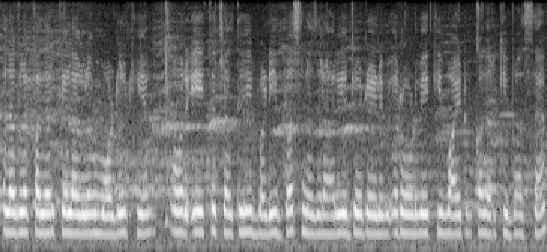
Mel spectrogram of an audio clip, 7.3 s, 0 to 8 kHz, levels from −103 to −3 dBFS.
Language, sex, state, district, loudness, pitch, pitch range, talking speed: Hindi, female, Punjab, Kapurthala, -15 LUFS, 235 Hz, 230-240 Hz, 220 wpm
